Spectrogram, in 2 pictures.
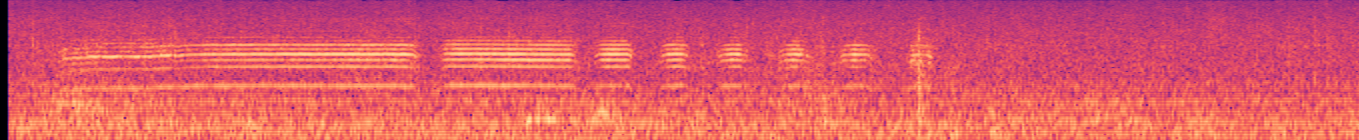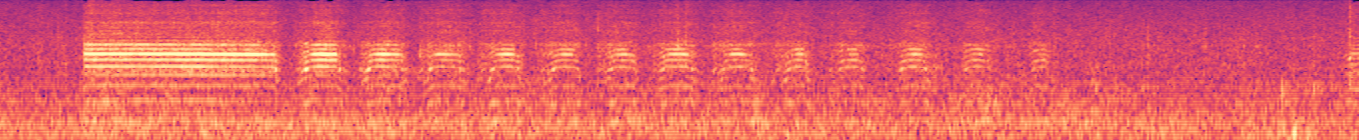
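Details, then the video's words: Newly bought honey bee queen piping inside her cage: a long steady high tone breaks into a string of short pulsed toots, then a second louder tone at about seven seconds trails off into more rapid, evenly spaced pulses. "Piping Queens"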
